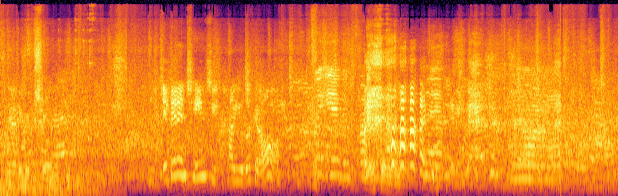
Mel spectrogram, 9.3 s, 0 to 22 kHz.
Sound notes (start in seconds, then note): 5.4 haha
